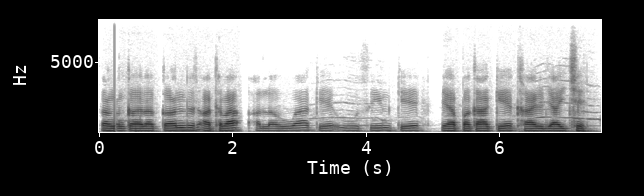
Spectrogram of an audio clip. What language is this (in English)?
Maithili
